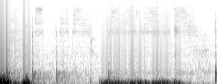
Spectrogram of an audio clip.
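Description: Pen or pencil scratching on paper as a maths answer is written by hand, short close strokes in two bursts separated by a brief pause, quiet and alone.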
